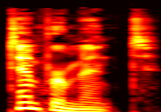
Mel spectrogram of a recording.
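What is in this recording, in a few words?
"temperament", English word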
